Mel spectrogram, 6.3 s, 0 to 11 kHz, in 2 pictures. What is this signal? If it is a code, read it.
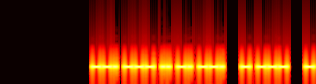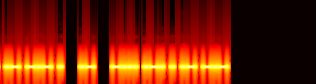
Morse code, heard as a keyed tone, about 44 wpm, 700 Hz. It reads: GOING TO TAKE A BREAK
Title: Sets of 5 Words 45wpm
